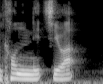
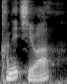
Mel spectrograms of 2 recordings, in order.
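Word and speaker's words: こんにちは: So before, when you heard me say konnichiwa, there's actually an n in konnichiwa. So it's not konnichiwa, it's konnichiwa.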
